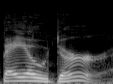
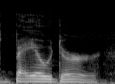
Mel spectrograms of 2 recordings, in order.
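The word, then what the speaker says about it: Bao-Dur: Oh, he said Bayodur. I guess the pronunciation is Bayodur this whole time.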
